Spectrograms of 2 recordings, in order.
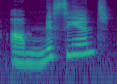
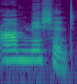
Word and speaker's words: omniscient: about third-person and now this word is a little tricky you can say either missing or omniscient either one is correct it depends on who you are as to how you say it where you're from different things different people say it differently but it's the same word so don't get stressed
